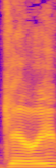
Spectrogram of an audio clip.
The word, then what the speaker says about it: Geri: Like pronounced Geri right here, like SpongeBob.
